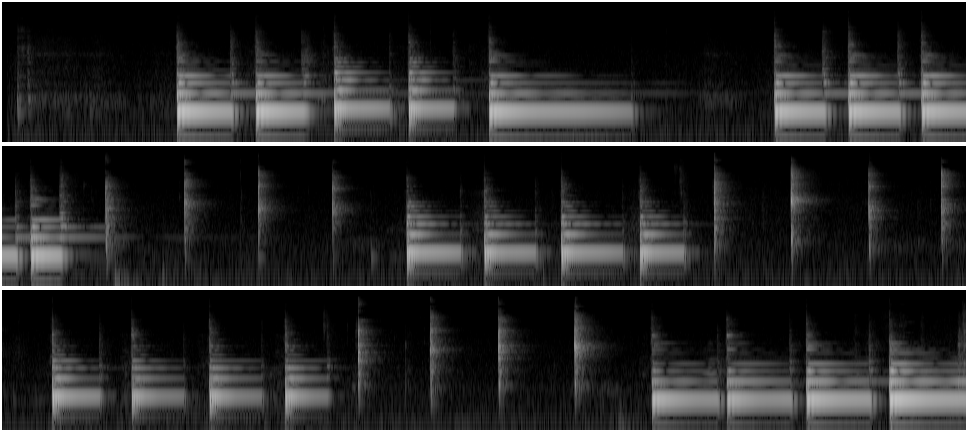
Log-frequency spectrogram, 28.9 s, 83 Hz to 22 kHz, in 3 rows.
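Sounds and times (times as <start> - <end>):
viola pizzicato: 1.7 - 6.5, 7.7 - 11.0, 13.4 - 16.9, 19.0 - 23.0, 23.6 - 28.9.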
